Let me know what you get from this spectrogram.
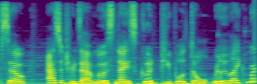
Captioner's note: none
